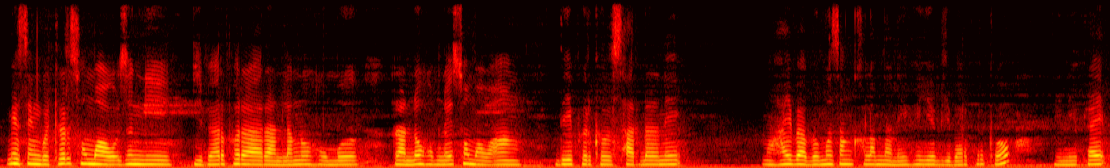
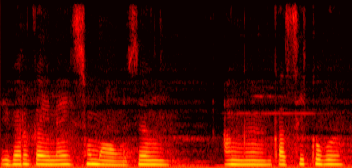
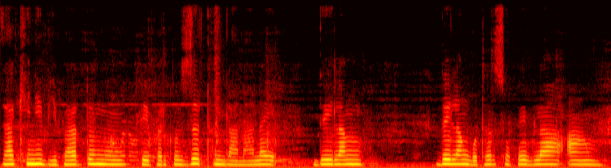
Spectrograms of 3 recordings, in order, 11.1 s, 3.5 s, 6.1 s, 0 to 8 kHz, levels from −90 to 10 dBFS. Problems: low volume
